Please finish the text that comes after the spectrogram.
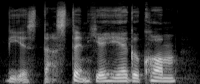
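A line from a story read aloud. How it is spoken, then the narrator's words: Grumbling. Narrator (German): brummte Papa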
